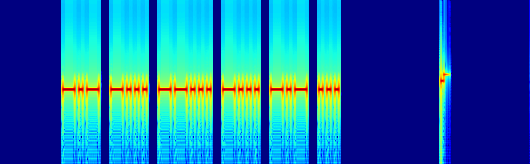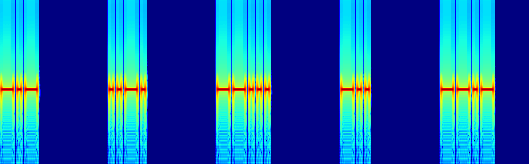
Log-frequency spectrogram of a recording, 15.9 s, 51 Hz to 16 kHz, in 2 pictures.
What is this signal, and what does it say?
Morse code, heard as a keyed tone, about 21 wpm, spaced as for 11 wpm, 700 Hz. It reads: KB7BKS KF7DQ
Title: USA Call Signs - 6 Characters - 6x Character Spacing - 20wpm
